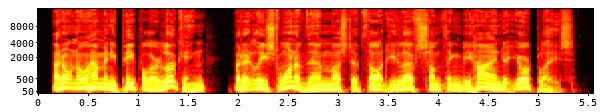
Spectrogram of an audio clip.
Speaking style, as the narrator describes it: McHugh said firmly

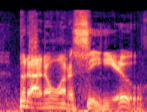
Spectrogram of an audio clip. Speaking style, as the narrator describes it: retorted the other sulkily

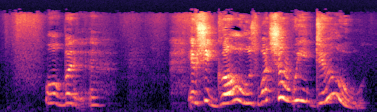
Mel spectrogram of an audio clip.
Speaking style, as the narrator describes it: they cried in despair

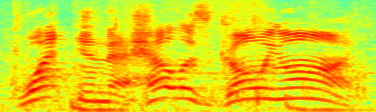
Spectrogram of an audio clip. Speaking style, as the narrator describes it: I shouted

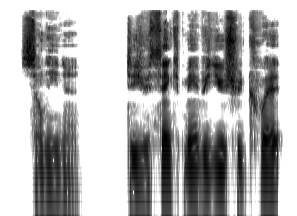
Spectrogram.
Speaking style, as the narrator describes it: Katie asked softly

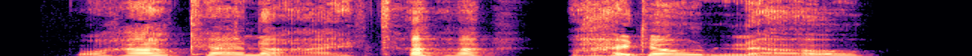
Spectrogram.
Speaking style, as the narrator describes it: she added in the same breath, laughing

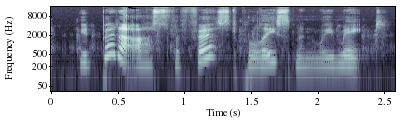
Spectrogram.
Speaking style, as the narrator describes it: cried I, with the foreboding fear heavier than before

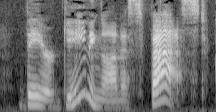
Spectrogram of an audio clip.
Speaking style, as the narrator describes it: cried the engine driver

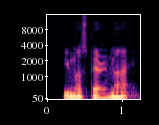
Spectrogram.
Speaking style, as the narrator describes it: said I

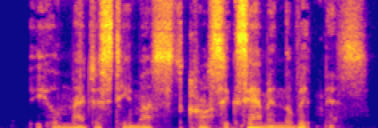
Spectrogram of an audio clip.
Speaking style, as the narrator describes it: the White Rabbit, who said in a low voice

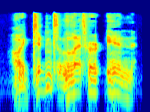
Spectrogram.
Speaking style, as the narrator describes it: growled Mr

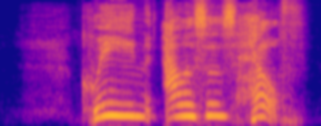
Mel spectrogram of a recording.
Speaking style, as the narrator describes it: she screamed at the top of her voice

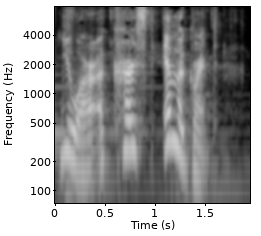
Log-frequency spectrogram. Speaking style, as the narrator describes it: cried a farrier, making at him in a furious manner

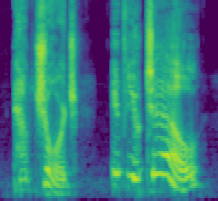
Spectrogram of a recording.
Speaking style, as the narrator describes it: sobbed Elsie

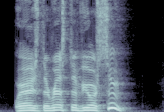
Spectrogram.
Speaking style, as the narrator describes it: Gafgarn grunted

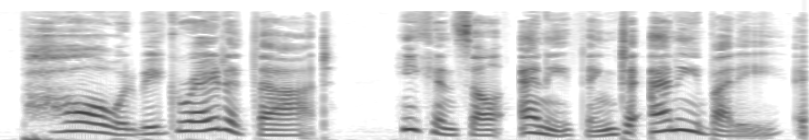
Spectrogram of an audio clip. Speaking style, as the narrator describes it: exclaimed

